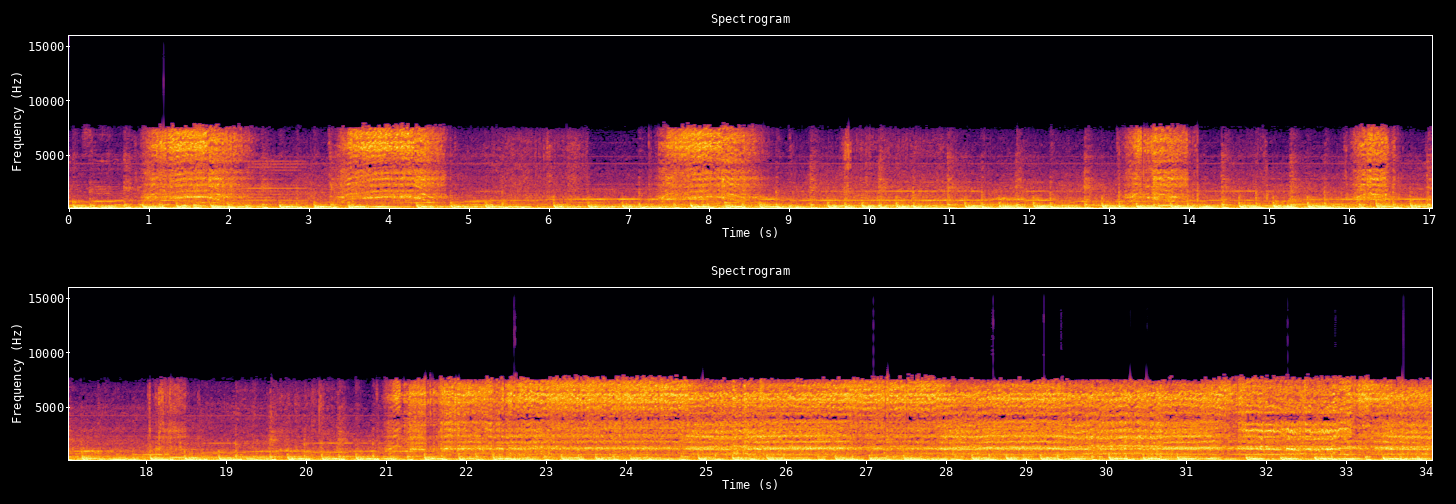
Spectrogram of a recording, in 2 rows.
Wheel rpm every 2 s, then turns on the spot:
50, 40, 40, 40, 30, 20, 20, 10, 10, 10, 60, 160, 160, 160, 160, 160, 160.
4-6 10-12 16-20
